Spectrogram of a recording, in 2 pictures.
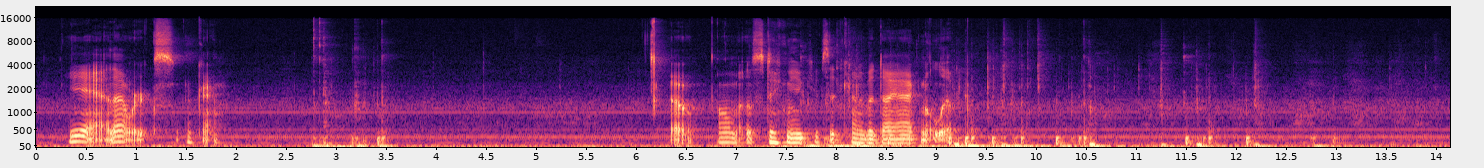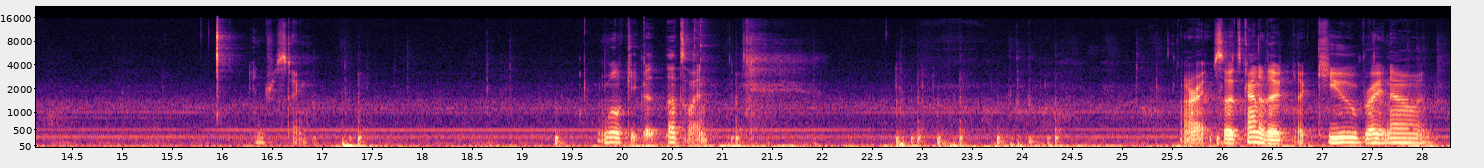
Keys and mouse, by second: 3.4-7.6 middle drag, 8.3 shift+middle click, 8.7 middle click, 9.3 shift+middle click, 9.8 middle click, 10.5-11.5 shift+middle drag, 11.7 shift+middle click, 17.4-19.3 middle drag, 21.1-22.8 middle drag, 22.9 shift+middle click, 23.4 middle click, 24.3-26.0 middle drag.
